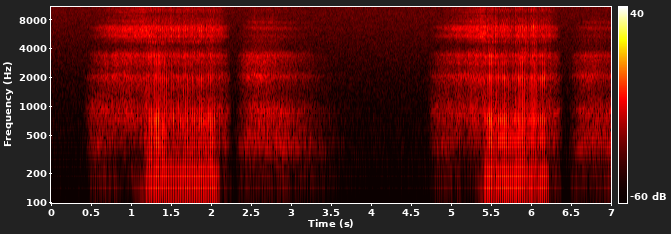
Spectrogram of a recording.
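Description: Two loud, rough snoring breaths in, each followed by a softer breath out, about nine breaths a minute; heavy snoring during sleep.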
